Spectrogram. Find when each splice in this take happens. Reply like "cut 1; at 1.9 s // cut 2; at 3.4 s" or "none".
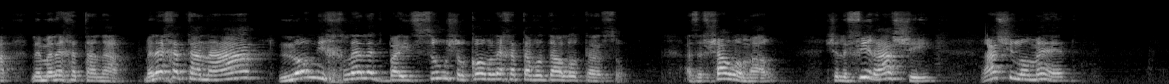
cut 1; at 1.4 s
